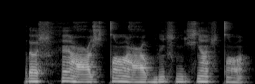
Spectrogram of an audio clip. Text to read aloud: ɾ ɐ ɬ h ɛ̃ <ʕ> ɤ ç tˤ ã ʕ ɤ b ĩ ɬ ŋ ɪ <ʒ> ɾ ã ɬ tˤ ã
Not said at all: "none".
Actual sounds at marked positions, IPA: ʕ, ç

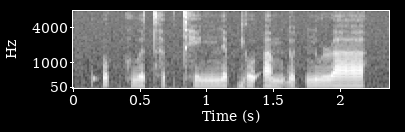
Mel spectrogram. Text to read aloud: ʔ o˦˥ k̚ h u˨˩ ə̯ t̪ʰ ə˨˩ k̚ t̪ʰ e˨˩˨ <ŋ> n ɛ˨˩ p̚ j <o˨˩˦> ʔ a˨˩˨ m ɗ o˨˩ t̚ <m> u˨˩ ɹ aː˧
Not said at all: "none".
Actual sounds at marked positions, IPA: ŋ, o˨˩˦, n

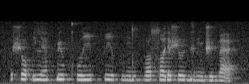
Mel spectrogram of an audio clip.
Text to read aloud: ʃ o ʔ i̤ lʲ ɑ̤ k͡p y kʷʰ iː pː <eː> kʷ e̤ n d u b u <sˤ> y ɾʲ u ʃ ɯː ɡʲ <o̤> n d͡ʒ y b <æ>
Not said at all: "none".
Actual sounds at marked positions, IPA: iː, sˤ, o̤, æ

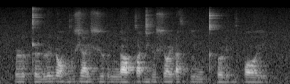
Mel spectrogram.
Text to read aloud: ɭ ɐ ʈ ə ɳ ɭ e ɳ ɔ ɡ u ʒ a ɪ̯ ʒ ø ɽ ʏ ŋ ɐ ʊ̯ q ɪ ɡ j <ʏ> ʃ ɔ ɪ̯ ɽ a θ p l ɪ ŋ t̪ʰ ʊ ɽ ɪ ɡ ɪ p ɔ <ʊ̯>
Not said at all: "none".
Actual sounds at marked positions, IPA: ʏ, ɪ̯

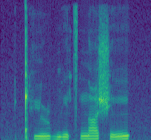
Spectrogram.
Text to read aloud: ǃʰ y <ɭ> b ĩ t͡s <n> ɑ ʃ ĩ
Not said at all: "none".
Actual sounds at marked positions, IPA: ɭ, n

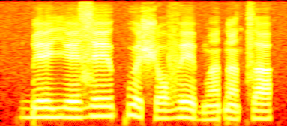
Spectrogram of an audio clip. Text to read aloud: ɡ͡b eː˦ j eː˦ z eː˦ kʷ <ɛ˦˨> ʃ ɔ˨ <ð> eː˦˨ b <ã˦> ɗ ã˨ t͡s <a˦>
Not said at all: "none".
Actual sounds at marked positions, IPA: ɛ˦˨, v, ã˨˦, a˦

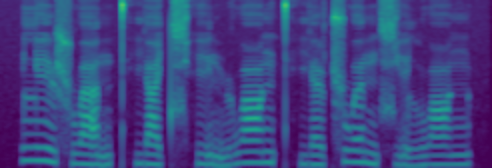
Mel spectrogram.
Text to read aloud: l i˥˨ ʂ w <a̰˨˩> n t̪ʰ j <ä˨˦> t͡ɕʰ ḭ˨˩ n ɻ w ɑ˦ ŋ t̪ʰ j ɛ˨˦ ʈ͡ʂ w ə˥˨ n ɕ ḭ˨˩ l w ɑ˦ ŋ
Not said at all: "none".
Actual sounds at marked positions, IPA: a̰˨˩, ä˨˦

